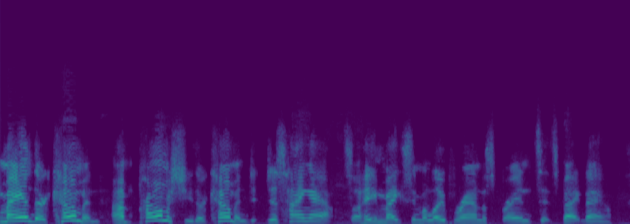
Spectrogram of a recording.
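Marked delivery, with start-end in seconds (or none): none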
